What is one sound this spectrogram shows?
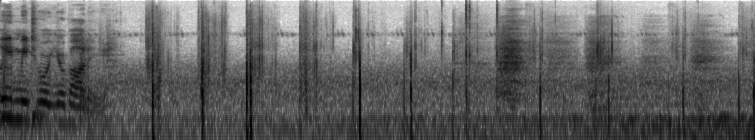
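Footsteps tread steadily on a hard path.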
